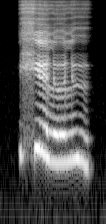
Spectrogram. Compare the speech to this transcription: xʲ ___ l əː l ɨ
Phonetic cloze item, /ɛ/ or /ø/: ɛ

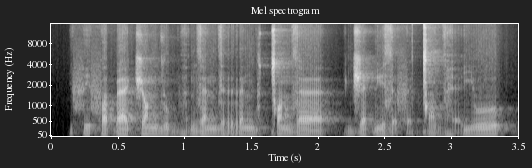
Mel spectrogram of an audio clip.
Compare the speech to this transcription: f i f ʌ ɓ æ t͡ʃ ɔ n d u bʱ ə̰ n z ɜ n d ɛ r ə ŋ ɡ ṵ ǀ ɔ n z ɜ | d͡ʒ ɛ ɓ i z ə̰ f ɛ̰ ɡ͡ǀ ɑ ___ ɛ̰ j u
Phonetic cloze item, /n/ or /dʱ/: dʱ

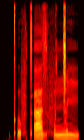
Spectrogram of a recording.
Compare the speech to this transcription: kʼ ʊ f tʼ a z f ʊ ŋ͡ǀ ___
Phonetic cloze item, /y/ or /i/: i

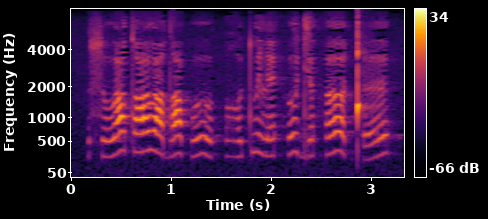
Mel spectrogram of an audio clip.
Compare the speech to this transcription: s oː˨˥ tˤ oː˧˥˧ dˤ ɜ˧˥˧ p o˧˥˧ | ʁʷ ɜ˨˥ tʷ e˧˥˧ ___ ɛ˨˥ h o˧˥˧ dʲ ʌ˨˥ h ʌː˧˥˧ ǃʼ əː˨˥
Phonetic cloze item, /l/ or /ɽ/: l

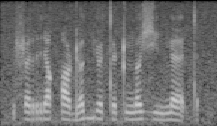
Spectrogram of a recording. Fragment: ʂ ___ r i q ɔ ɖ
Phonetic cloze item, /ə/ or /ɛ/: ə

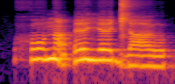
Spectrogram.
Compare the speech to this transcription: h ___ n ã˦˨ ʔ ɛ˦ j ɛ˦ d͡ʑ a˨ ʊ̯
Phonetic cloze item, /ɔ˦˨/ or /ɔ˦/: ɔ˦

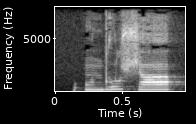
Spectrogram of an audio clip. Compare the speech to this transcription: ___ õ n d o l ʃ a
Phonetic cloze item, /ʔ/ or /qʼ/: ʔ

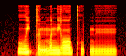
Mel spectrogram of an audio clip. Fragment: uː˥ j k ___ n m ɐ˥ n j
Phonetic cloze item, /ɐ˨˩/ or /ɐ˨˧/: ɐ˨˩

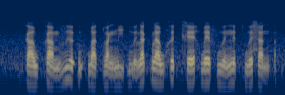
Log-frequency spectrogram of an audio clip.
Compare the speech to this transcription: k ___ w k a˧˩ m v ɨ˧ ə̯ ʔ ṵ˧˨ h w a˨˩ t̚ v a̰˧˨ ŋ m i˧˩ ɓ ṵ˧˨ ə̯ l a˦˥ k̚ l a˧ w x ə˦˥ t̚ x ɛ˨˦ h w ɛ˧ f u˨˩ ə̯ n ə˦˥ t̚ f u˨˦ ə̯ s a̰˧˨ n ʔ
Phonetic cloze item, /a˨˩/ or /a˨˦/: a˨˩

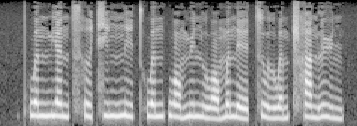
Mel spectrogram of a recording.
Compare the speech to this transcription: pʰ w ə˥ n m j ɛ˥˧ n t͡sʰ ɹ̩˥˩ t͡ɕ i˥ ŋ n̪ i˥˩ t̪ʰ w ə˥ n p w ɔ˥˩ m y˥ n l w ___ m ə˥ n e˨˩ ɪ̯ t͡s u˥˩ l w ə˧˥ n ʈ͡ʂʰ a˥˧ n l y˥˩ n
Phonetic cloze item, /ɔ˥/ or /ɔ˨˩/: ɔ˨˩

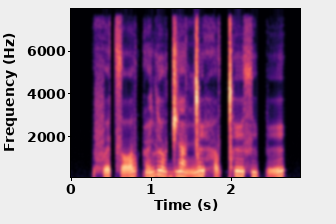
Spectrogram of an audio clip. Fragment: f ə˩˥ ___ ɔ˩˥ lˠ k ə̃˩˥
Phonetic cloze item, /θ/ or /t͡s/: t͡s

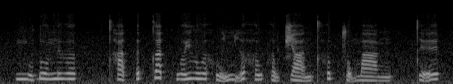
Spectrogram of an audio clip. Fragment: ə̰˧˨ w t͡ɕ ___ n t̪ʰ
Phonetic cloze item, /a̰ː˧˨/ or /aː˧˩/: aː˧˩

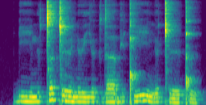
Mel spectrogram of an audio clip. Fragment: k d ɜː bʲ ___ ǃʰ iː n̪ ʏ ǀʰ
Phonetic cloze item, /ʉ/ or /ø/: ʉ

